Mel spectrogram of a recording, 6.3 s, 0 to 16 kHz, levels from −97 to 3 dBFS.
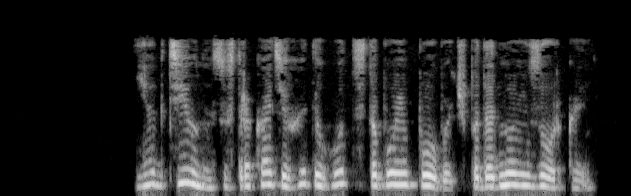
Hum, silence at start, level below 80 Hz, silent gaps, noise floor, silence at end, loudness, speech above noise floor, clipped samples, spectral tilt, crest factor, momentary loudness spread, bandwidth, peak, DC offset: none; 1.35 s; -56 dBFS; none; under -90 dBFS; 0.4 s; -17 LUFS; over 74 dB; under 0.1%; -5 dB/octave; 16 dB; 9 LU; 7.8 kHz; -2 dBFS; under 0.1%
